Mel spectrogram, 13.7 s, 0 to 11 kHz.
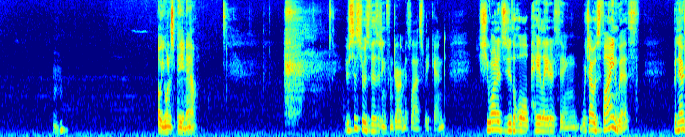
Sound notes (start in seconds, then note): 5.6 sighs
